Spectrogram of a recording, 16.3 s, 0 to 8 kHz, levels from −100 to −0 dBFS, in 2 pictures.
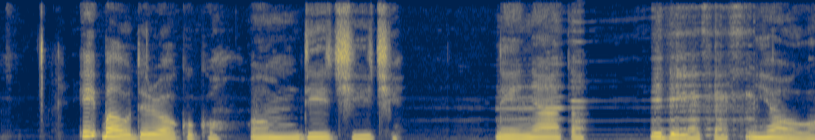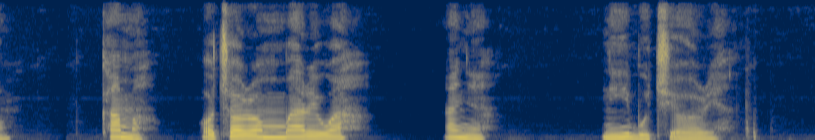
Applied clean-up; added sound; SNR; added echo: neural mask model RNNoise.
